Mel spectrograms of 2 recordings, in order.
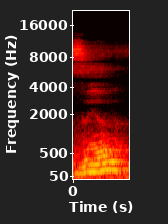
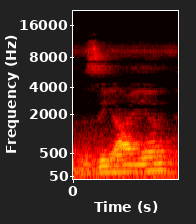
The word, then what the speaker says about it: Sin: is okay so um actually it's it's pronounced zen zein if you look on the bible it's really not the wilderness of sin although that's what a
